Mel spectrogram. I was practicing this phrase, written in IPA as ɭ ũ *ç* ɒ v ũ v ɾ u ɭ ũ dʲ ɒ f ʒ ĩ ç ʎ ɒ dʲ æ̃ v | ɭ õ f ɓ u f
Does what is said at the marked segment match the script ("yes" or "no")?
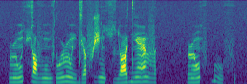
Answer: yes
